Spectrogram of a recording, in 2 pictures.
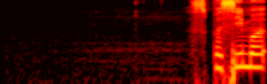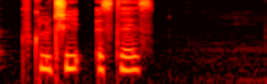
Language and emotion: Russian, neutral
